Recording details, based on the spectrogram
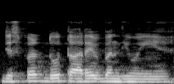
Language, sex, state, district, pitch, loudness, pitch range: Hindi, male, Uttar Pradesh, Muzaffarnagar, 135 Hz, -13 LUFS, 130-140 Hz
